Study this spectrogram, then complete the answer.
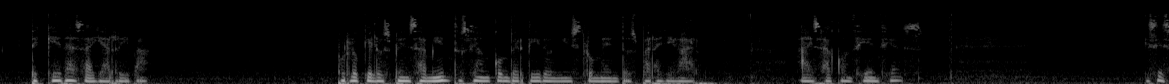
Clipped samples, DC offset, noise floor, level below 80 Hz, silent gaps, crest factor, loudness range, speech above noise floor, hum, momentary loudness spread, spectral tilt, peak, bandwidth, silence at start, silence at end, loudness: under 0.1%; under 0.1%; -64 dBFS; -48 dBFS; none; 18 dB; 8 LU; 31 dB; none; 11 LU; -6 dB/octave; -18 dBFS; 11 kHz; 0.3 s; 0 s; -35 LUFS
